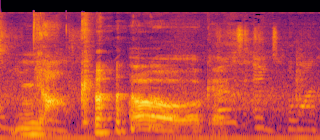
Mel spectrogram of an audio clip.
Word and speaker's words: Mbianca: It's Bianca. Yeah, man, that's not how you pronounce it though. It's Mbianca.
